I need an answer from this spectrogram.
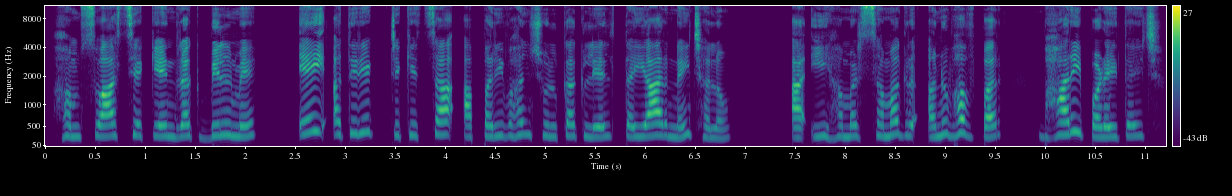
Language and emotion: Maithili, sad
